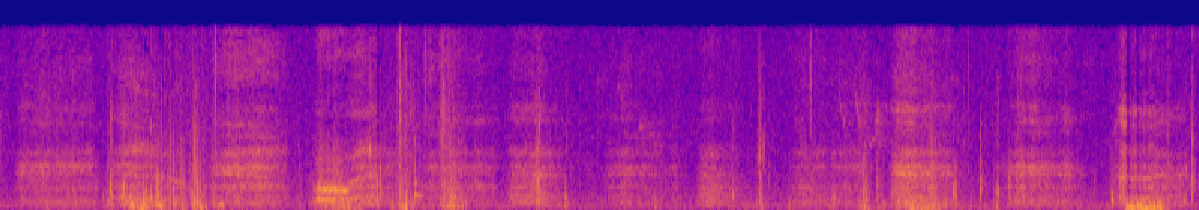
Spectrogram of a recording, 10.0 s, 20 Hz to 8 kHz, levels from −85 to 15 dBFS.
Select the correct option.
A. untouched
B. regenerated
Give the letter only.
A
